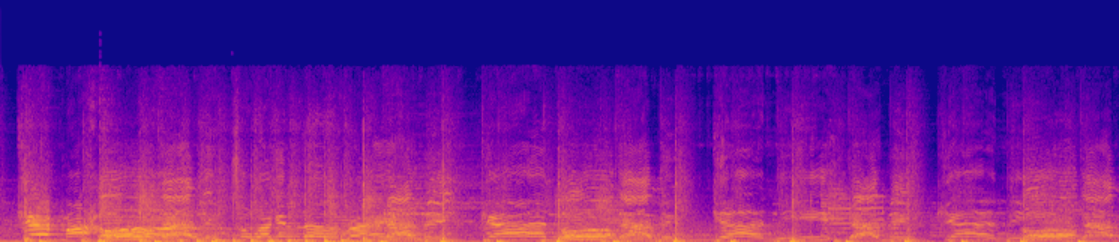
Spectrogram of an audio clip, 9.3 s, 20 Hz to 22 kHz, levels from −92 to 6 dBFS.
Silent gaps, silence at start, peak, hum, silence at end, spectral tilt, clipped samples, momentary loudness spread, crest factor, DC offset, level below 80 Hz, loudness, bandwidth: none; 0 s; -4 dBFS; none; 0 s; -5 dB/octave; under 0.1%; 9 LU; 16 dB; under 0.1%; -30 dBFS; -20 LUFS; 15.5 kHz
